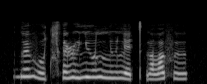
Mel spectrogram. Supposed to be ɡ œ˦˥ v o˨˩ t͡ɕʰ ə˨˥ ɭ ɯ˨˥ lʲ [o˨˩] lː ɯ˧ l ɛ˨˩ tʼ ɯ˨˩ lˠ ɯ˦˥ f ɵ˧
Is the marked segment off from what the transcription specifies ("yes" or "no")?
yes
